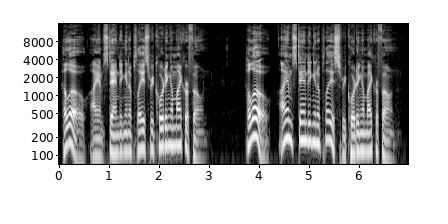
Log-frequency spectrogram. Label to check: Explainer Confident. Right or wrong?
Wrong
